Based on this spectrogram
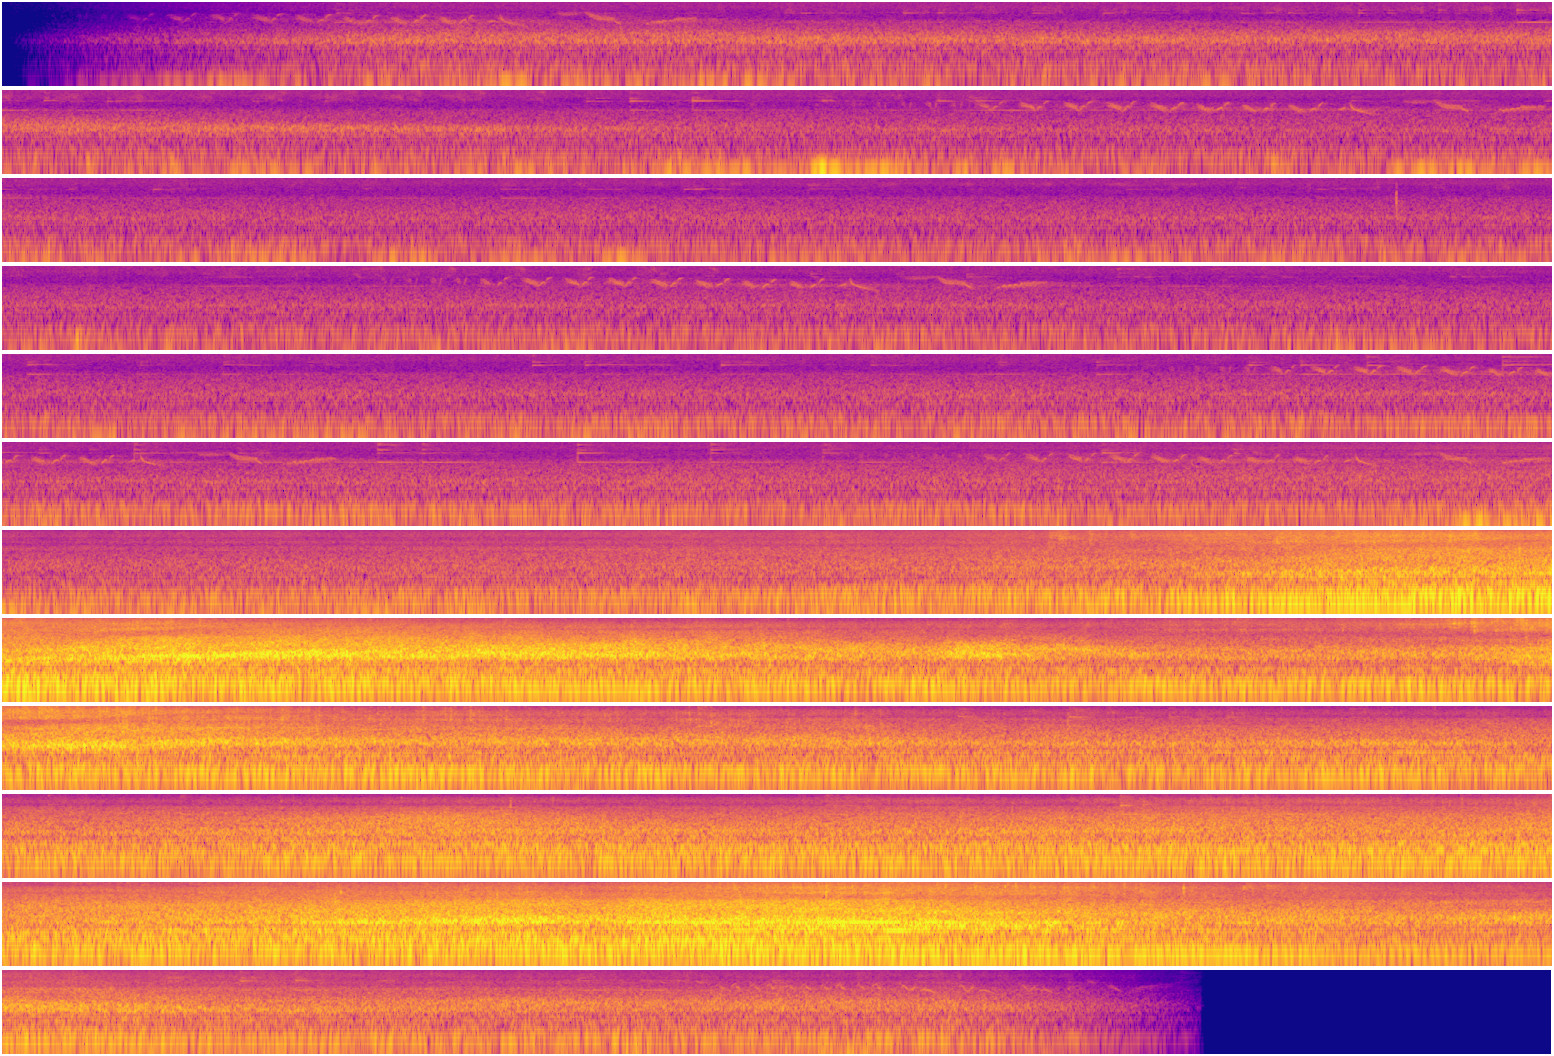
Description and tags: Country Road Ambience Cars
background-sound, agriculture, countryside, farming-land, farming, road, landscape, land, meadow, agricultural, country, estate, farmland, rural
